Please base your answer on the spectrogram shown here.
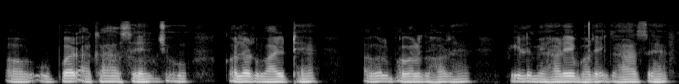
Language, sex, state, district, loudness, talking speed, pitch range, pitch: Hindi, male, Bihar, Patna, -17 LUFS, 150 wpm, 125-135 Hz, 125 Hz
